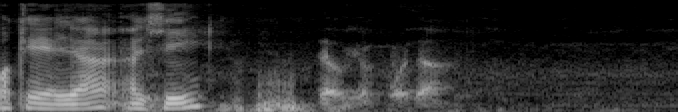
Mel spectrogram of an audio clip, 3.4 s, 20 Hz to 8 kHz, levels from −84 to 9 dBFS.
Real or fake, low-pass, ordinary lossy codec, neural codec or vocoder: fake; 7.2 kHz; none; codec, 16 kHz in and 24 kHz out, 1.1 kbps, FireRedTTS-2 codec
